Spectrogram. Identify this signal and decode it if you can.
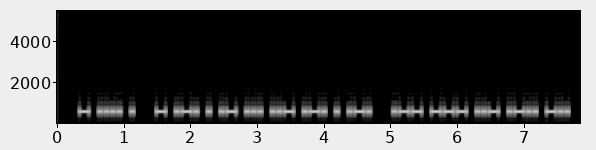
Morse code, heard as a keyed tone, about 25 wpm, 600 Hz. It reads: THE TREASURER WOULD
